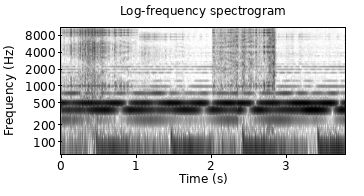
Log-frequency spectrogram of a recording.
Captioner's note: static crackling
